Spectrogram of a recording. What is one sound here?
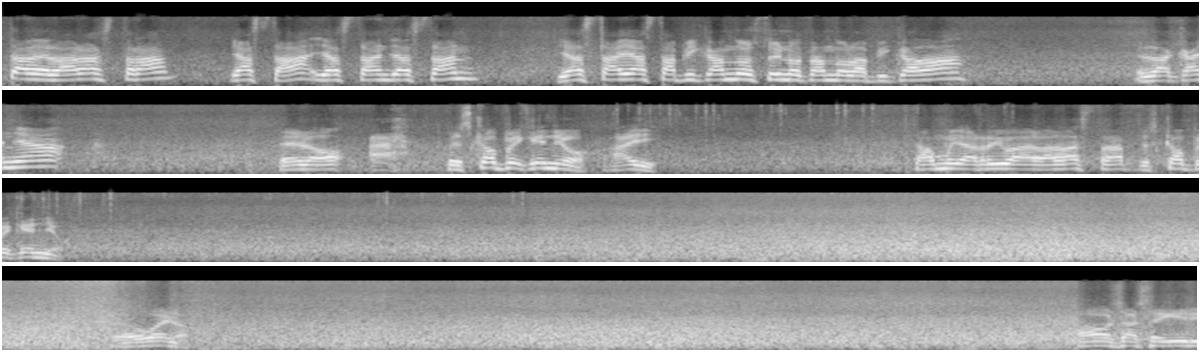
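Waves crash and surge against rocks.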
